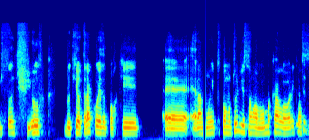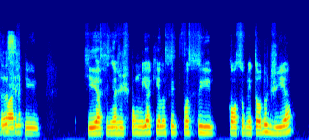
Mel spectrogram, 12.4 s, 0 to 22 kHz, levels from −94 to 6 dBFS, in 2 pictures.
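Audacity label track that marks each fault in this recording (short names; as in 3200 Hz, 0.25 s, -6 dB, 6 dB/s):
4.060000	4.120000	gap 58 ms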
